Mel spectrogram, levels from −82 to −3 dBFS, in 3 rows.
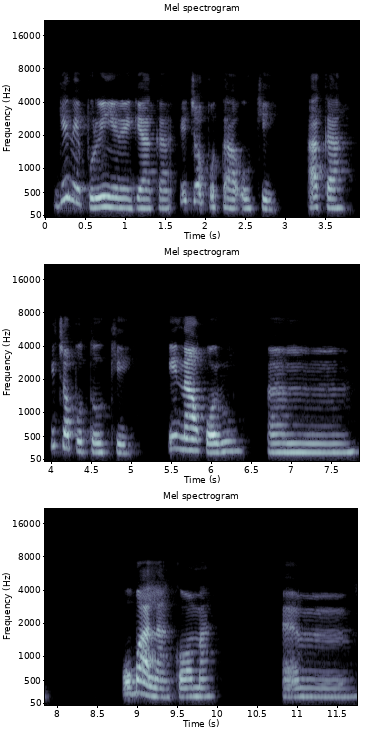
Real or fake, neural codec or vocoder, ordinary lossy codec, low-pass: real; none; none; none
